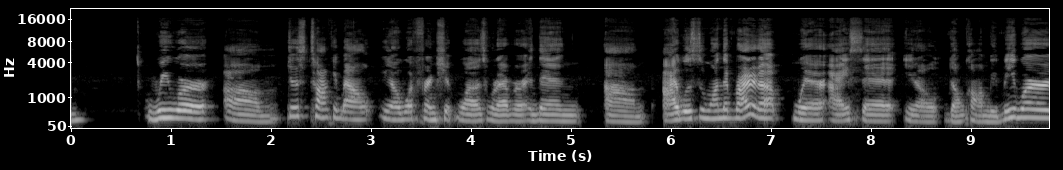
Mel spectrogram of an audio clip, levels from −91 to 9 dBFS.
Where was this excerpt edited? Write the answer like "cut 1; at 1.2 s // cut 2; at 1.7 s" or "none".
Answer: cut 1; at 2.2 s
